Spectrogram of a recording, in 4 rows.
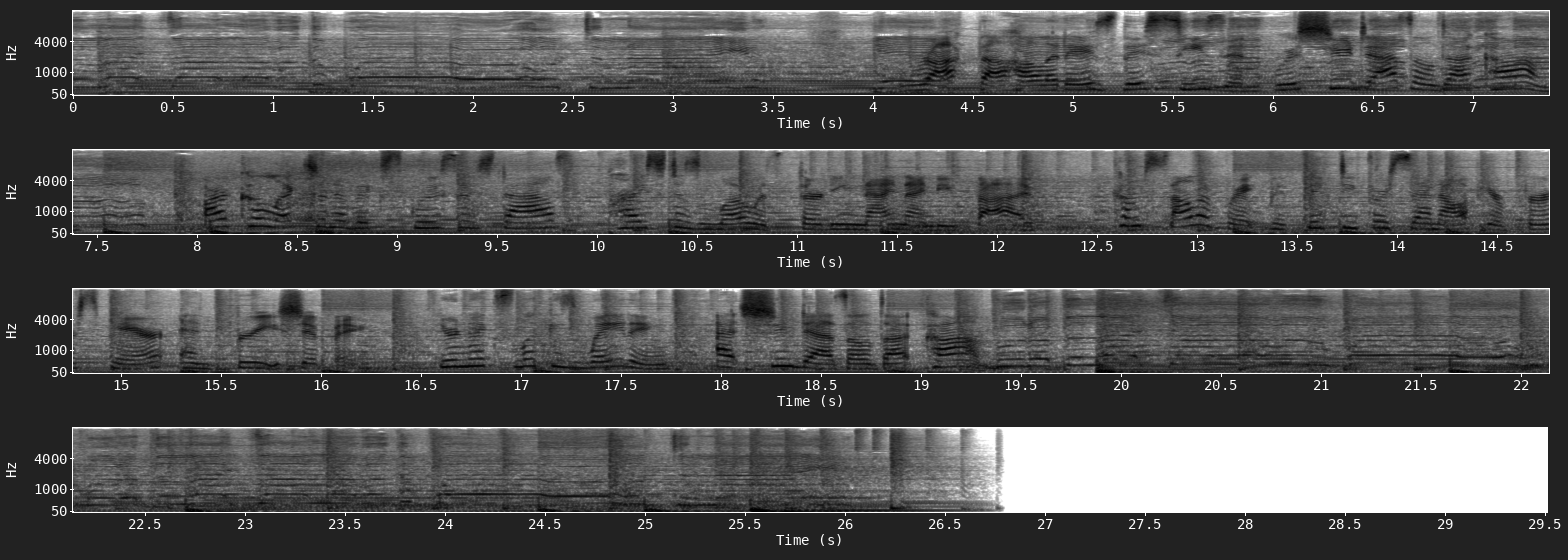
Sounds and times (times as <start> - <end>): Music: 0.0 - 26.8.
